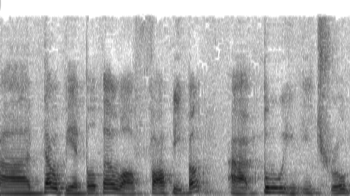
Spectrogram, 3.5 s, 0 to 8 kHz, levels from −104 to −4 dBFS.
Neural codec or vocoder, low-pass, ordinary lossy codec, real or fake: codec, 16 kHz, 1.1 kbps, Voila-Tokenizer; none; none; fake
